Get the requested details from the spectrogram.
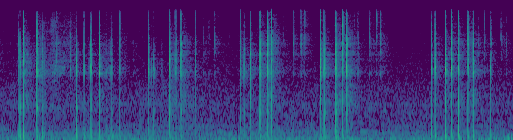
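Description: Long nails scratch and tap along the side of a tall, cylindrical, hollow, pressurized metal aerosol can of shaving foam with a printed label, held in one hand. Four bursts of quick, sharp, bright clicks and scratchy ticks, each dying instantly with no ring, stand out over a faint, quiet hiss.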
